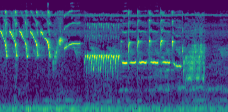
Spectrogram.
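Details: Varied song from a Belgian singing canary: fast falling sweeps, a whistled note, a low buzzy trill, spaced sharp chips, and a harsh rasping phrase at the end.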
